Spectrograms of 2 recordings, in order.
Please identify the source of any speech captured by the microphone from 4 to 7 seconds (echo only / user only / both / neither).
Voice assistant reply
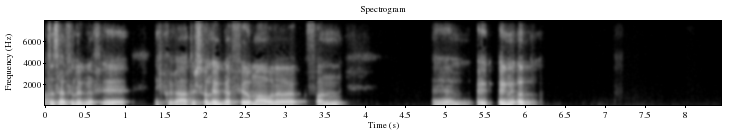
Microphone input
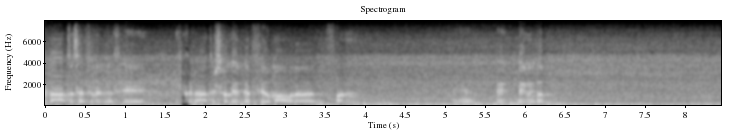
echo only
